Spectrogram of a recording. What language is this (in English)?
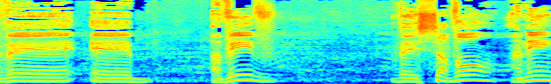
Hebrew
